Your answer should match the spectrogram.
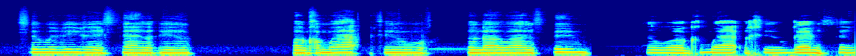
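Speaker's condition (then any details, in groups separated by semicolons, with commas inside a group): Cerebral palsy; affects voice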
